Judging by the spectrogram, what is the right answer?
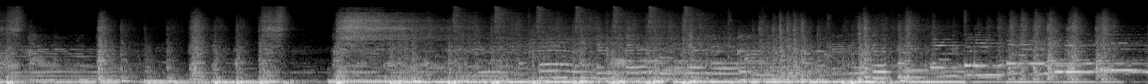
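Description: Rock-and-roll band music in an instrumental stretch: drum kit, bass and electric guitar playing, with a short drop about three seconds in before the band comes back in.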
